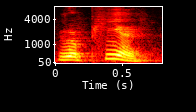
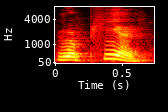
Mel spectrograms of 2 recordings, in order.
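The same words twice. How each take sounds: First: The stress falls on the 'pe' syllable. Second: The same.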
